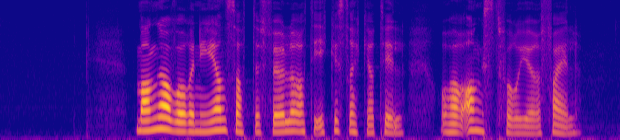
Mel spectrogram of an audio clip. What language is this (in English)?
Norwegian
